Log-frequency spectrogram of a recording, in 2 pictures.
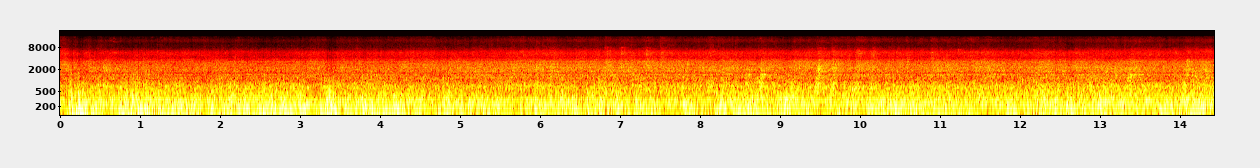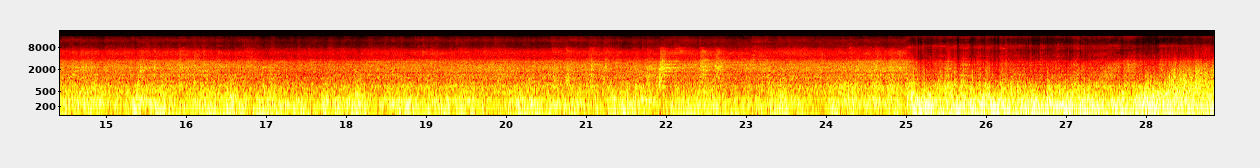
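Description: Rumble and clickety-clack of a Pakistan Railways passenger train's wheels running over the track, heard from beside an open door of one of its moving coaches. The sound turns heavier and duller near the end.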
